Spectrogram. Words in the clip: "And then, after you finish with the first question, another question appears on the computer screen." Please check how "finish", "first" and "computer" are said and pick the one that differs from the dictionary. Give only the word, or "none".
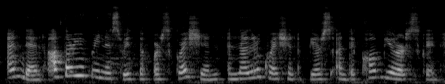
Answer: finish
